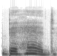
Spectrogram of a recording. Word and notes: behead: American English

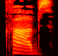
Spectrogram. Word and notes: cobs: British English

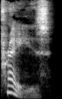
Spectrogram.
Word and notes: praise: British English

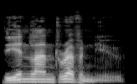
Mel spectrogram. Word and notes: inland revenue: British English

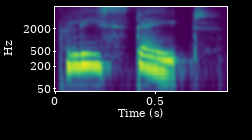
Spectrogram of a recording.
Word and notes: police state: British English

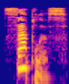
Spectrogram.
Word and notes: sapless: British English

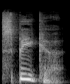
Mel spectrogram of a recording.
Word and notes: speaker: British English

